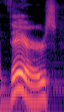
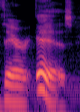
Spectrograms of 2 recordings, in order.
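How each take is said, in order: First: It is said as one contracted word. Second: It is said as two separate words. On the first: The speaker calls it right. "I'm contracting their and is to make theirs" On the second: The speaker calls it wrong. "If I didn't contract those and I separated there is"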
